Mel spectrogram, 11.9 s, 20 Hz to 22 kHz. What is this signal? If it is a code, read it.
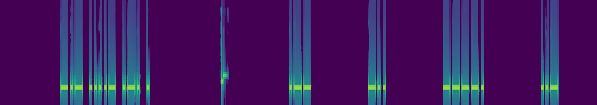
Morse code, heard as a keyed tone, about 25 wpm, spaced as for 11 wpm, 700 Hz. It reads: K4RE WD9U
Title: USA Call Signs - 4 Characters - 8x Character Spacing - 25wpm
